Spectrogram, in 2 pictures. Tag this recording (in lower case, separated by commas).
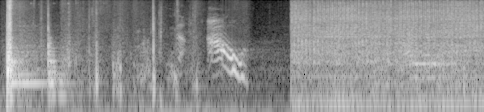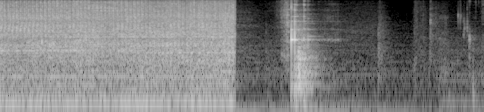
outside, rural or natural, inside a small room, inside a large room or hall, speech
